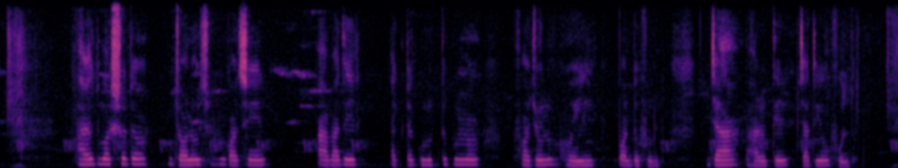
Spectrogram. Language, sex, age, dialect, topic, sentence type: Bengali, female, 18-24, Rajbangshi, agriculture, statement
